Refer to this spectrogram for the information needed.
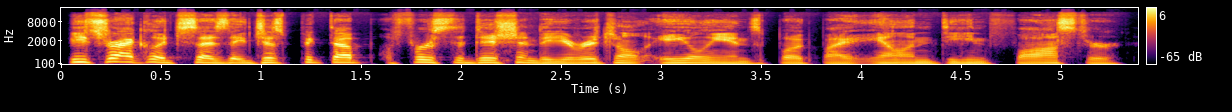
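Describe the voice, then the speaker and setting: A man's voice: medium pitch, fairly quick, darkish tone, no room sound, studio quality. A man hosting a tabletop gaming show, chatting casually and thinking aloud as he gives live first-look commentary.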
